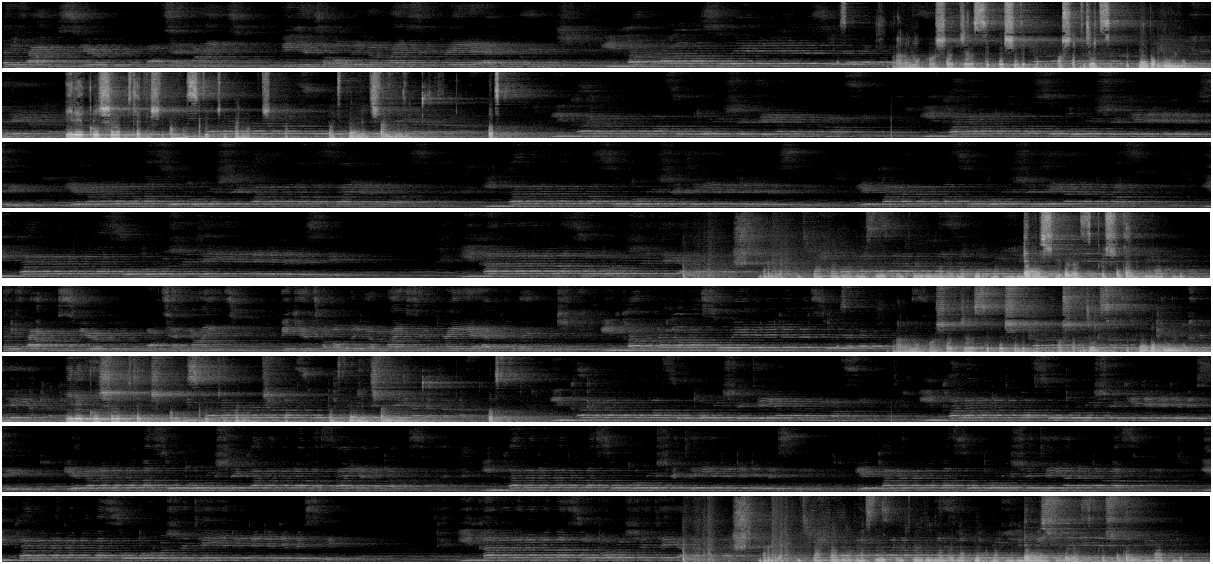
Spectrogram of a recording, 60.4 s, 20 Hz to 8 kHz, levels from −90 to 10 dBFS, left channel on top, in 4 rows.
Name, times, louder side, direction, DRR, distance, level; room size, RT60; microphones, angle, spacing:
voice 1, 0.0-1.5 1.8-2.7 3.5-6.9 7.5-11.3 12.6-15.5 16.0-16.1 16.4-16.5 17.4-20.7 21.9-25.6 26.6-30.5 31.0-35.1 36.2-39.9 40.9-44.2 45.2-49.5 51.1-54.4 54.9-55.0 55.5-56.1 56.4-59.3, right 1 dB, 85° right, -1 dB, 6.0 m, -41 dB
voice 2, 11.1-12.8 13.2-13.9 14.2-14.9 15.9-17.5 18.0-18.2 19.4-20.2 58.1-58.8 59.1-59.8, left 4 dB, 90° left, 12 dB, 0.8 m, -24 dB
voice 3, 53.8-58.7 59.7-60.1, right 2 dB, 40° right, 8 dB, 0.6 m, -28 dB
29.0 x 16.0 x 7.0 m, 2.7 s
head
